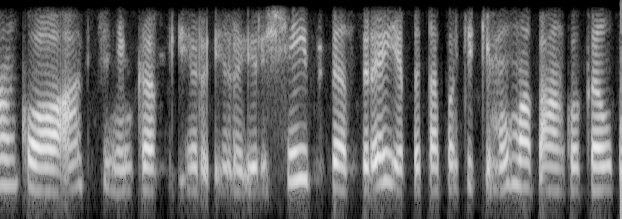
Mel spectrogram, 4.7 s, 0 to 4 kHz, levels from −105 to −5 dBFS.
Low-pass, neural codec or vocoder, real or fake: 3.6 kHz; codec, 16 kHz, 2 kbps, FunCodec, trained on Chinese and English, 25 frames a second; fake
